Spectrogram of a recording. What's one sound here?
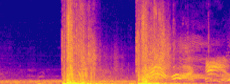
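A gunshot cracks loudly.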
